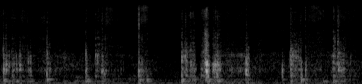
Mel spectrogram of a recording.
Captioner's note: trowel scraping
